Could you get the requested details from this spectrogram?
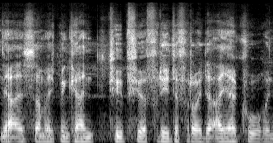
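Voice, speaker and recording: A man speaks at medium pitch in a monotone, flat intonation. Noticeable background noise sits behind him. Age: 70s. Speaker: retired teacher. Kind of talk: conversational interview on a walk. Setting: outdoors, walking through city. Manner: halting, many fillers.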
